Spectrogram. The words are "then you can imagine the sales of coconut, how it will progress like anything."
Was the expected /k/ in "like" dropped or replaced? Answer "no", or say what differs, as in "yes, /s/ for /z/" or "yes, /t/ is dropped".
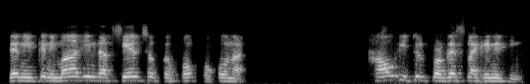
no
